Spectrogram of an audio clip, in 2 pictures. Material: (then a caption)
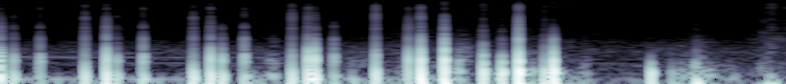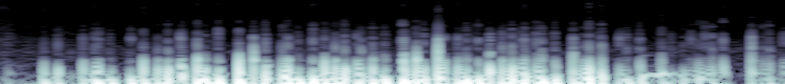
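Cork. A large, round, flat cork board, solid and thin and held in both hands, is tapped and scratched with fingertips and nails. Quick, dull, low thumps come in rapid clusters, easing briefly into softer scratching near the middle before the dense tapping returns. Each tap dies away almost at once.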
